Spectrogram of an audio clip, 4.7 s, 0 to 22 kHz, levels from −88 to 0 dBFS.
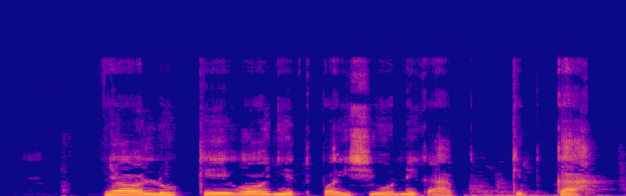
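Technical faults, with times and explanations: Throughout: low-delay AAC compression. The speech sounds rough and grainy, with a hiss between the voice harmonics and a thin, synthetic-sounding top band. This is likely AAC-ELD, whose short frames resolve pitch harmonics poorly, and the heavy damage fits a bitrate around 24 kbps. On a spectrogram the harmonic stripes look smeared, with noise filling the gaps between them, and the upper band appears blotchy and patterned rather than continuous.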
